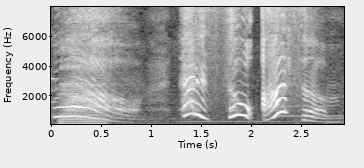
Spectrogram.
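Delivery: high, bright-eyed wonder; amazed. Acted. Child marveling at the firework recipe slips, excited. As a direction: gush with wide-eyed delight. Kid amazed by family tradition.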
